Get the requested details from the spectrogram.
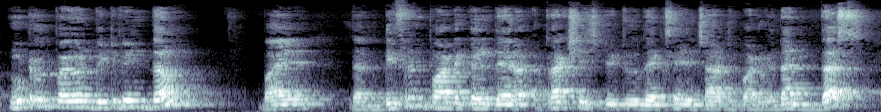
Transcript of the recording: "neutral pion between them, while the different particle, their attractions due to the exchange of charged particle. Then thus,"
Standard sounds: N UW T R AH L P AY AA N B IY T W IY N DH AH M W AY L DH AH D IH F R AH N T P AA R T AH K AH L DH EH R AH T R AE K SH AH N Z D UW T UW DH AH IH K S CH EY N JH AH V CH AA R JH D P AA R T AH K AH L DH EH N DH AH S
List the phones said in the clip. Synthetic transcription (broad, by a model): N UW T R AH L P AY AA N B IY T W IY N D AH M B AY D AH D IH F R AH N T P AA R T AH K AH L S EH R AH T R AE K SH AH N S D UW T UW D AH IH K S EY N CH AA R JH P AA R T AH K AH L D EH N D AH S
